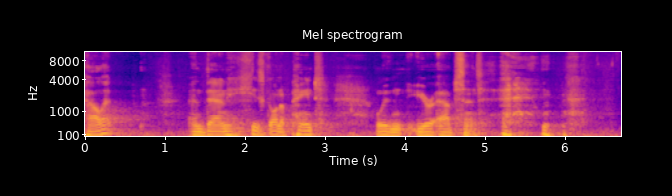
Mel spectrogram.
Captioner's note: laughs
